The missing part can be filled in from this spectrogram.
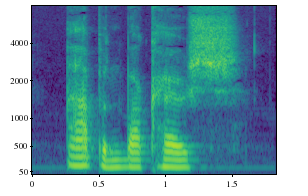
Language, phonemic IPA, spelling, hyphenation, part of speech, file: Dutch, /ˈaː.pə(n)ˌbɑk.ɦœy̯s/, apenbakhuis, apen‧bak‧huis, noun, Nl-apenbakhuis.ogg
- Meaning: obsolete spelling of apenbakkes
